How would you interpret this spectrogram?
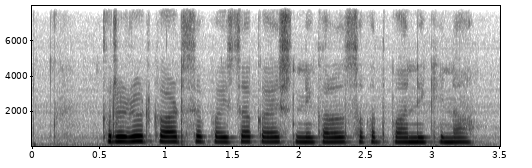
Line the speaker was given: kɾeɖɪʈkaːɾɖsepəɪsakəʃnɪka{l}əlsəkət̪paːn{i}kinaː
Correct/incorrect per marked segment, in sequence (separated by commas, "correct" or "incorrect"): correct, correct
